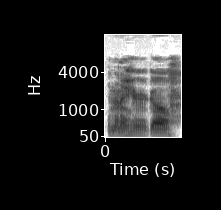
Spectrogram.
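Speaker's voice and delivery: ordinary talk, nothing marked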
